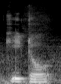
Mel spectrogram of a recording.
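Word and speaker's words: Quito: Answer করো কুইটো কার রাজধানী? এখানে অ্যান্সার হয়ে যাবে কুইটো হলো ইকুয়েডরের রাজধানী। কুইটো হলো ইকুয়েডরের রাজধানী। ডিসক্রিপশান দেখে নাও। কুইটো স্প্যানিশ উচ্চারণ কিটো, কেচুয়া কিটু।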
